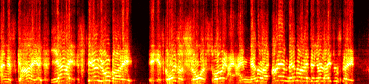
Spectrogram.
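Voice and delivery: shrill, very high-pitched hollered yelling. Yelling at a slow, swerving driver while on the phone: yelling. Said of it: "I know you know I'm yelling".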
